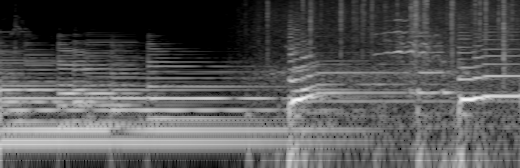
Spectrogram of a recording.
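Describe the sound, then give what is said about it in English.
A horse whinnies loudly outdoors in the cold, its shrill neigh rising and wavering twice, with soft clip-clopping hooves and faint ambient noise underneath. No one speaks. “Go take care of your horse and then come on in and get warm.”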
